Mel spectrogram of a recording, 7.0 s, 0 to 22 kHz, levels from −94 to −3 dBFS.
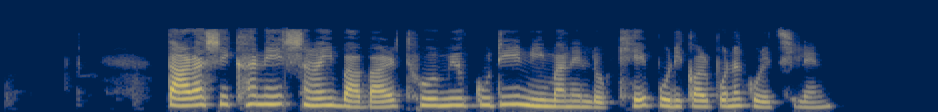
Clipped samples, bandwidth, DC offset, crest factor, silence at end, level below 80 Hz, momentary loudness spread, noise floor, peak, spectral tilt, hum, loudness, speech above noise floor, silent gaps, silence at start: under 0.1%; 7.8 kHz; under 0.1%; 20 dB; 0.8 s; -72 dBFS; 10 LU; under -90 dBFS; -6 dBFS; -5 dB/octave; none; -26 LUFS; over 65 dB; none; 1.25 s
